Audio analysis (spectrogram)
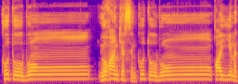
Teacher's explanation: Tanvinni qof tishiga kirgizamiz. Yo'g'on dimoq bilan.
